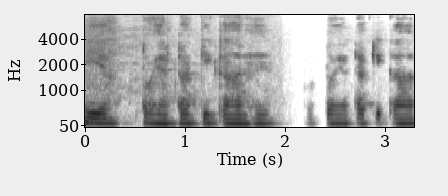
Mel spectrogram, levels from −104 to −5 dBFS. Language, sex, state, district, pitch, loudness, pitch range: Hindi, male, Bihar, Lakhisarai, 120 Hz, -32 LUFS, 115-125 Hz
